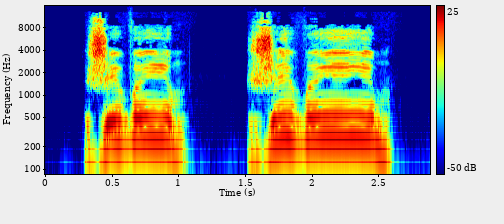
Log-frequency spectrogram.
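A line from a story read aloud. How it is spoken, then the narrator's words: Yelling into throat mic. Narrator (Russian): заорал Шубин в ларингофон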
